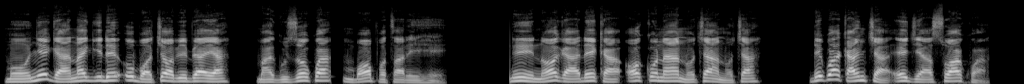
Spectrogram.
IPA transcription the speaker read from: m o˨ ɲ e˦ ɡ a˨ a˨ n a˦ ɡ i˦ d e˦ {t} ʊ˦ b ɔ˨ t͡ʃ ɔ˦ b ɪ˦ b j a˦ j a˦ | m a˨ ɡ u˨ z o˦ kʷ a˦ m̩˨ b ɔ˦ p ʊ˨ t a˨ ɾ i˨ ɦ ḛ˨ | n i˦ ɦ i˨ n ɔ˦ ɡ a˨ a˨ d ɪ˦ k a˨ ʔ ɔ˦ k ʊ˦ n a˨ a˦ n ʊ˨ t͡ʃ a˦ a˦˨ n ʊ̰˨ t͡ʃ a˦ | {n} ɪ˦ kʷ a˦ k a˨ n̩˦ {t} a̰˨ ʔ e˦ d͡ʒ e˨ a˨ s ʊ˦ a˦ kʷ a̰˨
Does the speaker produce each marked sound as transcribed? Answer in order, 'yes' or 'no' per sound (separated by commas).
no, no, no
